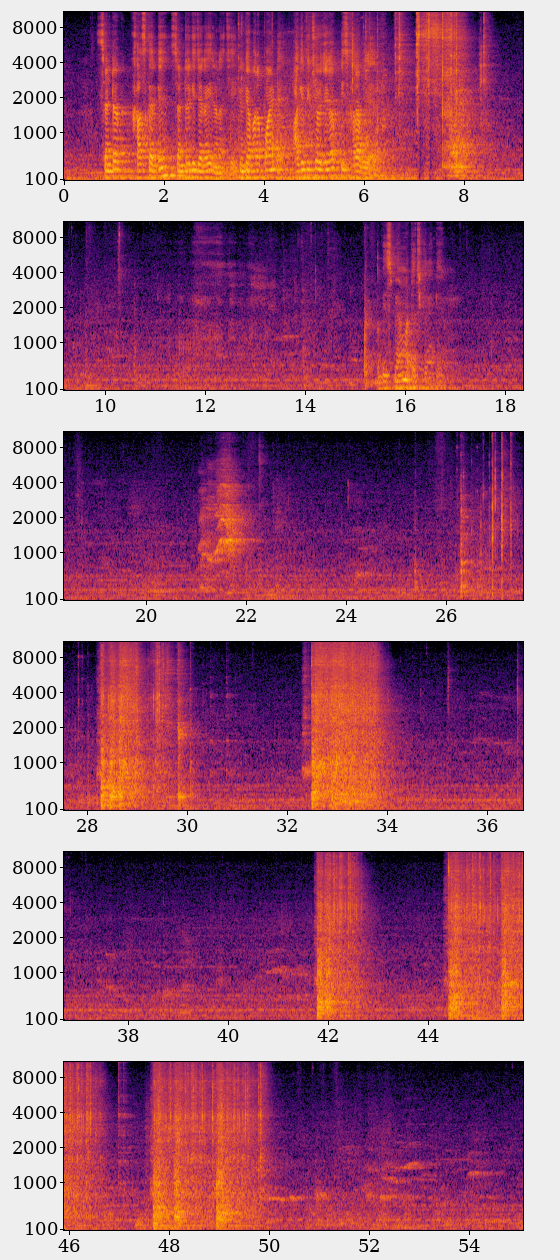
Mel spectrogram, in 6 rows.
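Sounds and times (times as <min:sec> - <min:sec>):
sewing machine stitching: 0:28.2 - 0:29.8, 0:32.3 - 0:34.2, 0:41.7 - 0:42.9, 0:44.3 - 0:46.8, 0:47.6 - 0:50.1.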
